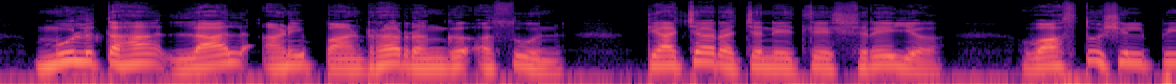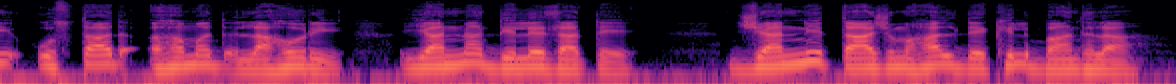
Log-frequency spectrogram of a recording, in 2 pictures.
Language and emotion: Marathi, neutral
